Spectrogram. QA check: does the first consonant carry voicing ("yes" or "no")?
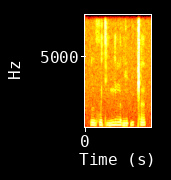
yes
